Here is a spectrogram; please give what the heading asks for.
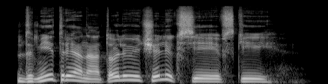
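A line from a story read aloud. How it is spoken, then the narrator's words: Strong, resonant voice. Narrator (Russian): отрекомендовался он сильным, звучным голосом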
